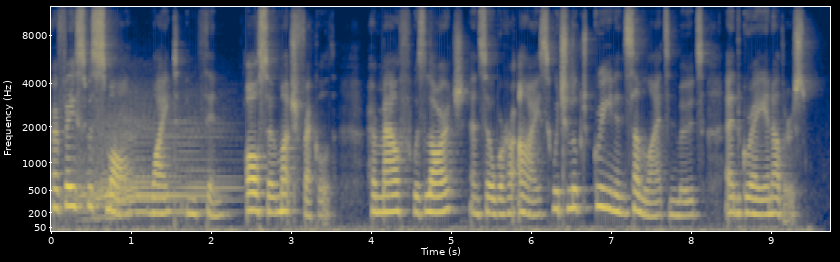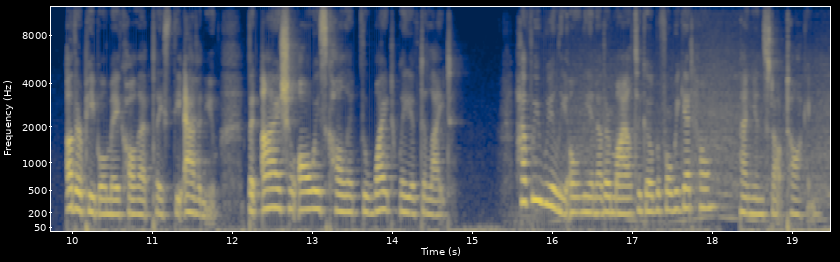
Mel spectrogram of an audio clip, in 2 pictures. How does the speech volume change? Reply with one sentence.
The loudness of the talking stays about the same.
